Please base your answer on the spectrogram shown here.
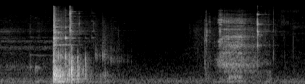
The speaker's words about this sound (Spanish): Ha tirado la copa de vino.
